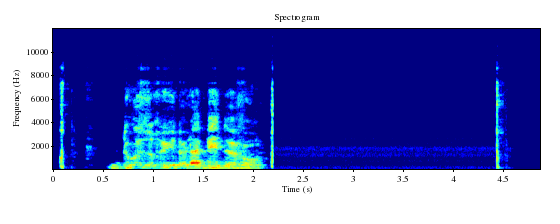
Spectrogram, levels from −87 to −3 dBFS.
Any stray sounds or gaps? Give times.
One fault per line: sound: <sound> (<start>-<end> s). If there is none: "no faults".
no faults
